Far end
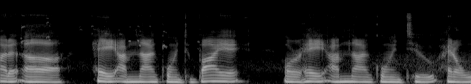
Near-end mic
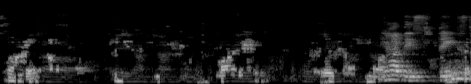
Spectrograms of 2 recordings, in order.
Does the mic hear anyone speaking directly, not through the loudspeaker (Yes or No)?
Yes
